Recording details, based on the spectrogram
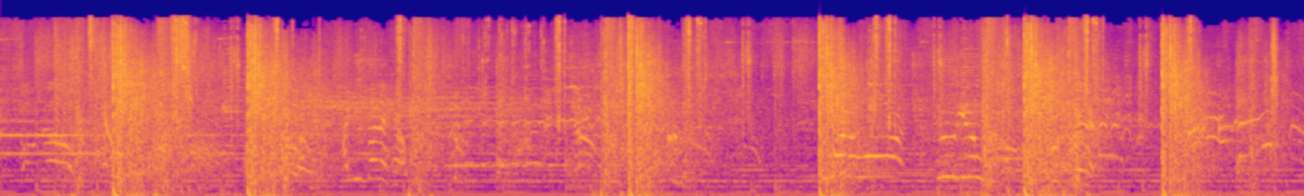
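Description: Repeated gunshots from the Red Dead Redemption video game in the town of Blackwater, loud sharp cracks every second or two over a steady game background, with some voices mixed in.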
